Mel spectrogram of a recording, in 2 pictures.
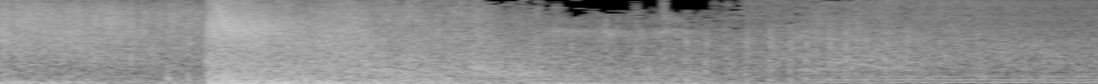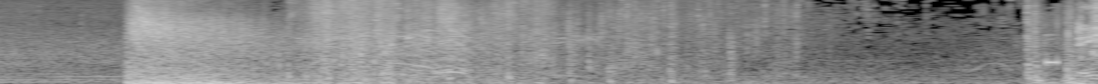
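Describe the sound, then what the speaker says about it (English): Predator missile strikes from a military shooter video game land as two heavy booming explosions, each followed by a long rumbling decay with crackling debris, the second arriving about five seconds after the first. "Friendly Predator missile inbound."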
